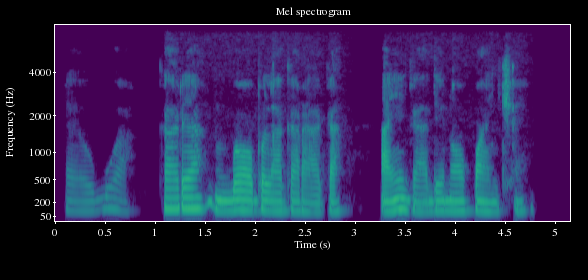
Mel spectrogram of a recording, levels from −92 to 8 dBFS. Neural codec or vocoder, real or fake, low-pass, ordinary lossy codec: none; real; 7.2 kHz; none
